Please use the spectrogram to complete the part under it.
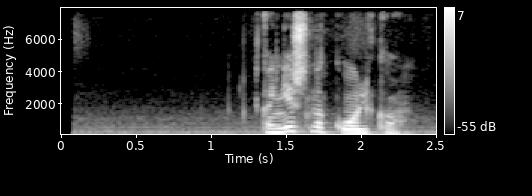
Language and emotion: Russian, neutral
